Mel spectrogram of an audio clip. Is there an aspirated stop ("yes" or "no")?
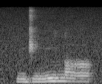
no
